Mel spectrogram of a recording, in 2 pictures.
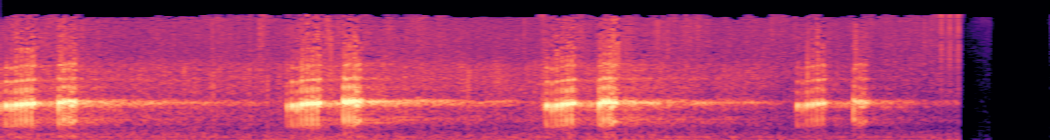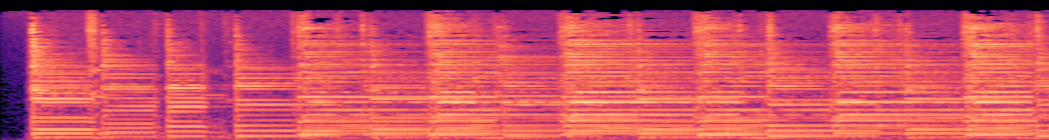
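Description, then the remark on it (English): A frog croaks four times at a slow, steady pace, each call loud with a raspy buzz, in the trailer for the American International picture Frogs, then a brief silence gives way to music. “Frogs, today the pond, tomorrow the world.”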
